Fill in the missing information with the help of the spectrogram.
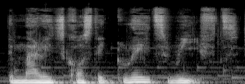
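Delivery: usual speaking voice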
